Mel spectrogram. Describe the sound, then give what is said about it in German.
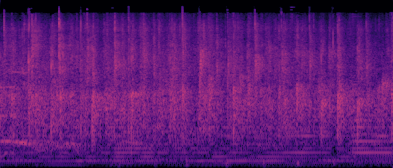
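An audience claps steadily for several seconds, a dense wash of many hands at a fairly even level with a faint low hum underneath and no voices rising above it. “Ich finde es schon Applaus wert.”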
